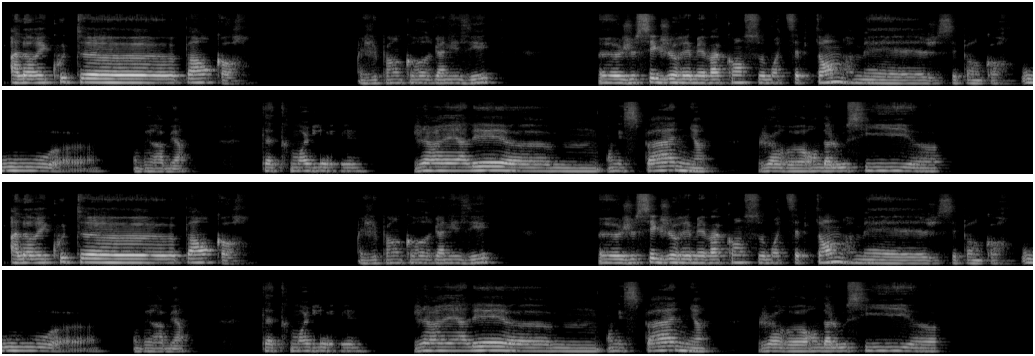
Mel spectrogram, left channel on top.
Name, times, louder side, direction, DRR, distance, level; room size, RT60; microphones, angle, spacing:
voice 1, 0.1-2.4 3.6-4.9 6.0-11.3 11.6-12.2 12.9-13.9 14.4-17.4 17.9-19.7, left 2 dB, 5° left, 0.3 m, -27 dB
4.7 x 2.3 x 3.3 m
head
